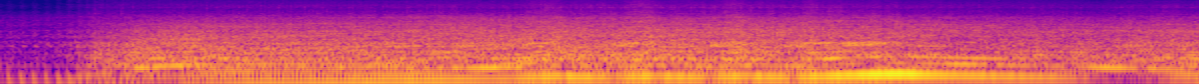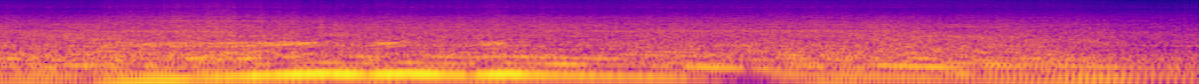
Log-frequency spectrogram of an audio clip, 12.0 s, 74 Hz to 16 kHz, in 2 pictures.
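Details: Honda Beat FI fuel-injected scooter that sometimes stalls suddenly after 1–2 km and restarts; dirty injector from tank or filter debris suspected. It revs cleanly through several blips and settles smoothly with no stumble; normal free revving.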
